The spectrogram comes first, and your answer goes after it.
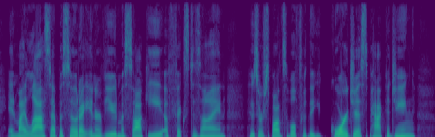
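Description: In a very clean recording with a silent background and a dry, close sound with no echo, a woman speaks with an American accent. Her pitch is very deep and low, her pace moderate and her intonation fairly even. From Austin, Texas. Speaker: podcast host. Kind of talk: casual chat.

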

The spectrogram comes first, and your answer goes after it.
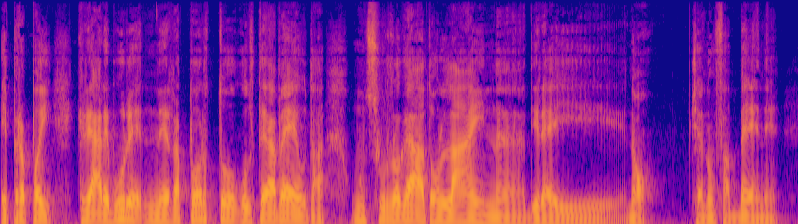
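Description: A man with an unremarkable speaking voice talks at a fairly slow pace in a fairly low pitch, with ordinary pitch variation. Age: 40s. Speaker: stand-up comedian. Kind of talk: casual chat.

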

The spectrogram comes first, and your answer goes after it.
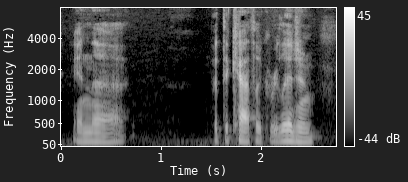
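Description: A man with a Californian accent speaks in a fairly low voice with monotone, flat intonation. The sound is dry and close, with no echo. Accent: Californian American English. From Sacramento, California. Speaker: anthropologist and author. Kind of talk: interview.

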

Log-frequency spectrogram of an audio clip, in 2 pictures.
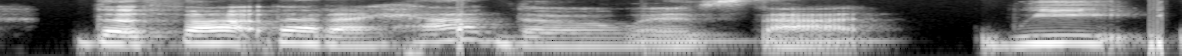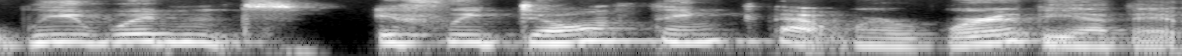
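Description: Against a quiet background, a woman speaks with vocal fry and ordinary pitch variation. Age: 40s. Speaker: podcast co-host. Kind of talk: casual chat. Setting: call with co-host.

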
